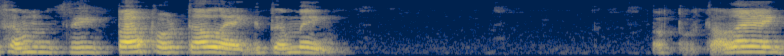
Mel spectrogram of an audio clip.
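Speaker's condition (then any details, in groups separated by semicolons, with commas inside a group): Spastic diplegic cerebral palsy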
